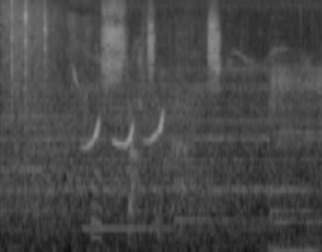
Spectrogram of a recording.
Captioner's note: whistle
